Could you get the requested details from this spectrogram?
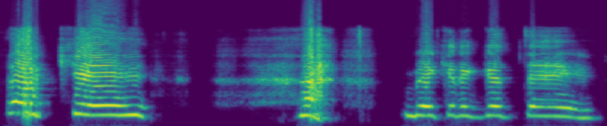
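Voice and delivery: high, loud, laugh-choked farewell; real laughing sign-off. Real, not acted. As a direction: say goodbye while recovering from hysterics. Signing off while laughing hard.

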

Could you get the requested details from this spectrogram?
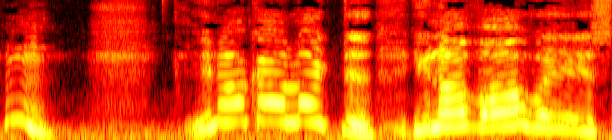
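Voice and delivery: chewing noodles while talking; talking between bites; mouth full. Real, not acted. Seen 0: Slurps noodles just before; mouth working while speaking early on.

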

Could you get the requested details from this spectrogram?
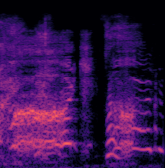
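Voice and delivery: high gasping fright; scared shriek. Real, not acted. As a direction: shriek in fear. Another scare.

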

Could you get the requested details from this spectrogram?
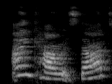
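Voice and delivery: smallest fox. A narrator's reading. Smallest fox asking Dad for carrots, piping up. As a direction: pipe up like an eager youngster. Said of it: "said the smallest of the three foxes".

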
